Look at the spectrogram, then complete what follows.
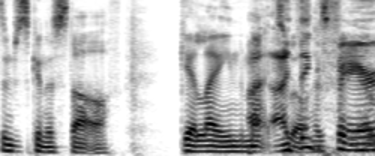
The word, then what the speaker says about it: Ghislaine: Yeah, as everyone is probably well aware of by now, Ghislaine, so that's how you pronounce her name, as that she's been in the news now, so everyone's learned how to actually.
